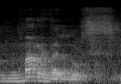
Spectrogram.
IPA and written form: ˈmɑrvelus (marvelous)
